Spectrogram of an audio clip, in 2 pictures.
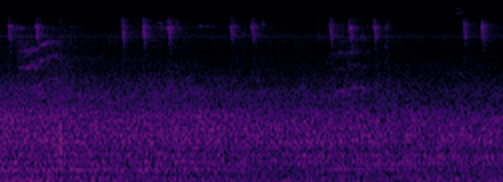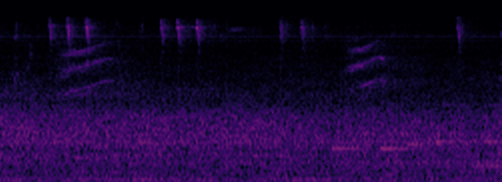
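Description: Outdoor ambience with birds chirping: short rising calls in twos and threes, several times, and clusters of quick, very high ticks, over a steady low hiss.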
